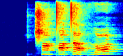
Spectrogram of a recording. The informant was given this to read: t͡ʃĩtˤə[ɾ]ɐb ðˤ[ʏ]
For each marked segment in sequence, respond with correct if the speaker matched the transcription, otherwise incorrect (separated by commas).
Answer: incorrect, correct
